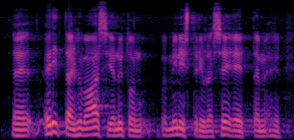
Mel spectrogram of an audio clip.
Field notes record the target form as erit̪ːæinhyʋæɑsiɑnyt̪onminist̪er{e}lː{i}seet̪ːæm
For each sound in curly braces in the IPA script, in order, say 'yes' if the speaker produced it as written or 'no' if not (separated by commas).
no, no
